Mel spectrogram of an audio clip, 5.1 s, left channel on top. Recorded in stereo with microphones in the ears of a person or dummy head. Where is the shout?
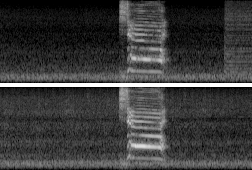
55° right (ahead or behind), 0.5 m.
